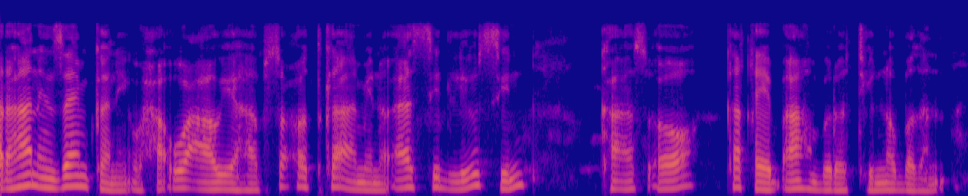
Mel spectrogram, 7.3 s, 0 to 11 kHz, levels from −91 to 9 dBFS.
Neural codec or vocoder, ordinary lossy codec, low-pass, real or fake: codec, 16 kHz, 8 kbps, FunCodec, trained on Chinese and English, 25 frames a second; none; 7.2 kHz; fake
